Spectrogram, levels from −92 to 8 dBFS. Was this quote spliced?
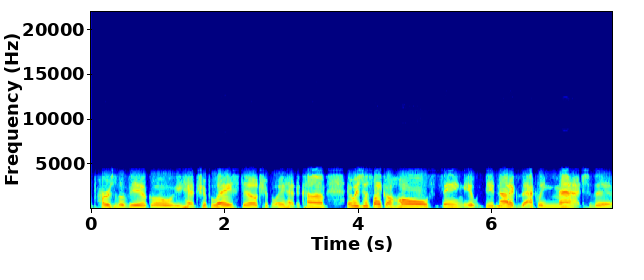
no; 0 cuts

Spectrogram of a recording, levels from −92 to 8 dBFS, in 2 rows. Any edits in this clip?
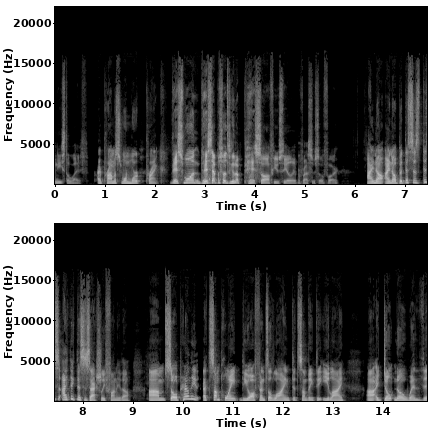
yes; 1 cut; at 10.3 s

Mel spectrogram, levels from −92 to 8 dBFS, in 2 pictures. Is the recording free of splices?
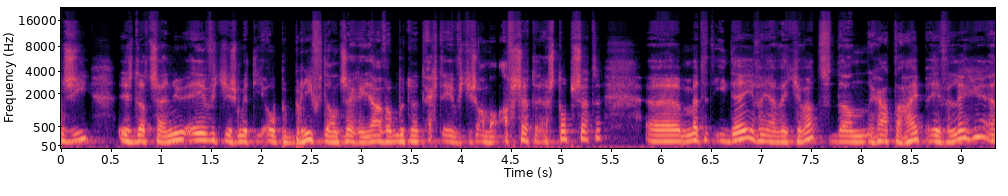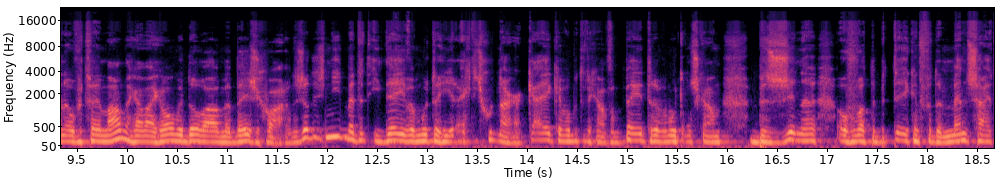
yes; 0 cuts

